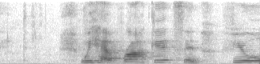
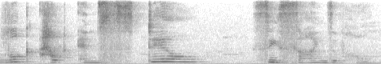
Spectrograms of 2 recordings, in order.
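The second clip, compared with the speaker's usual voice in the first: a soft whisper, fading out; hushed whisper; 3 semitones higher, 5 dB quieter than usual. Acted. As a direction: breathe the words like a memory of home. Poem on longing for home.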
